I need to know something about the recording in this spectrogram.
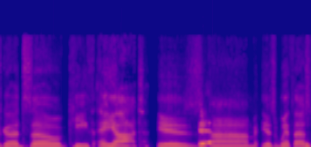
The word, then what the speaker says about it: Ayotte: I've probably called him Keith Aote. Right? Everybody goes, "Oh, Keith Ayote. Keith Aody." It's actually pronounced not a boat, but a yacht.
